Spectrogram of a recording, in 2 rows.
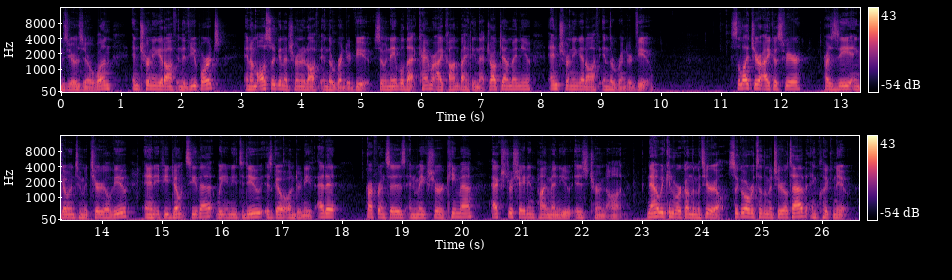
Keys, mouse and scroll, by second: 1.9 click, 3.1-6.2 drag, 8.3 click, 11.0 click, 12.6 z, 16.9-24.7 drag, 26.0 click.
